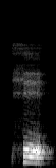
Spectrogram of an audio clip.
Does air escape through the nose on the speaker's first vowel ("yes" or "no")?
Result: no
